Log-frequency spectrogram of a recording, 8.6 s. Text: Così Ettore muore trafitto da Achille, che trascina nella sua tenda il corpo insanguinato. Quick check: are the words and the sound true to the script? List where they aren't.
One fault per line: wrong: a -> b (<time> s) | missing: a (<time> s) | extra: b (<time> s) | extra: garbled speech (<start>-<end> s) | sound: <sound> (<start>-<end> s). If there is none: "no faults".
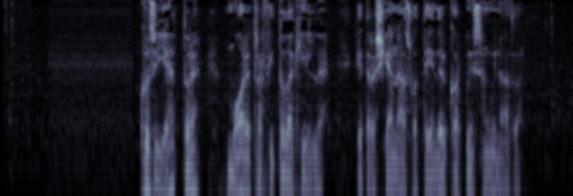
no faults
